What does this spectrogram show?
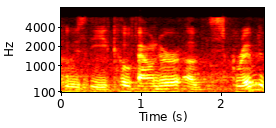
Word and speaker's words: Scribd: is the co-founder of Scribd which rhymes with ribbed and uh which is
